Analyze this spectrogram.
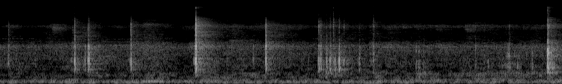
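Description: Scattered sharp plastic clicks and taps from fitting a rechargeable battery pack and its wire into the battery compartment on the underside of a toy RC excavator. The loudest clicks come about two seconds in and near the end.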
